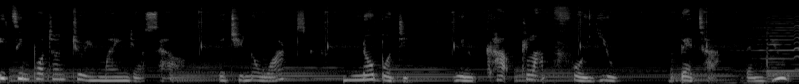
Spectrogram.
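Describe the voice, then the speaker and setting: Over background music, a woman talks in a calm tone at a fairly slow pace, leaving long, frequent pauses. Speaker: lifestyle vlogger. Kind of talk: voice-over reflection. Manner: calm, soft-spoken.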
